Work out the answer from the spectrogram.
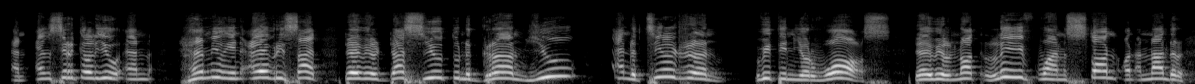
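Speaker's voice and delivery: loud, slow prophetic reading; fiery preaching. Acted. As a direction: thunder each line of doom. Preaches the prophecy at full force. (khotbah berapi-api, keras dan lambat)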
